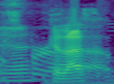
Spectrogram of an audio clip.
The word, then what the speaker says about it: Espera: And coming up now, we have Espera. Is that how you say it? Espera, right? Yeah. Espera, but people say it 1,000 different ways.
